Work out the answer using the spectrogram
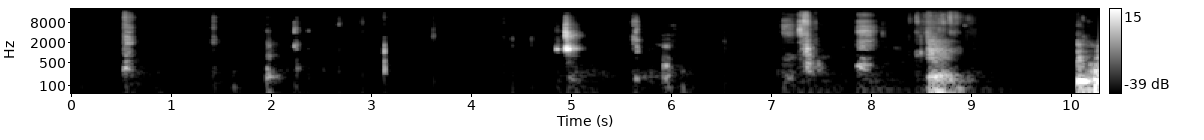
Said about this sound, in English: This has become a mukbang, guys. We're a mukbang channel now.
